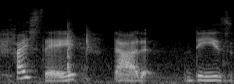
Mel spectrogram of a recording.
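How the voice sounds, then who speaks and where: A woman speaks at a medium pitch with a non-native accent. Background noise is noticeable. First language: not English. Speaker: lifestyle vlogger. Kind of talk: casual vlog talk to camera. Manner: many filler words.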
